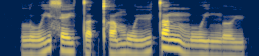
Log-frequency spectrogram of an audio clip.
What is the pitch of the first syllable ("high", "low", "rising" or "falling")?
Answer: rising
